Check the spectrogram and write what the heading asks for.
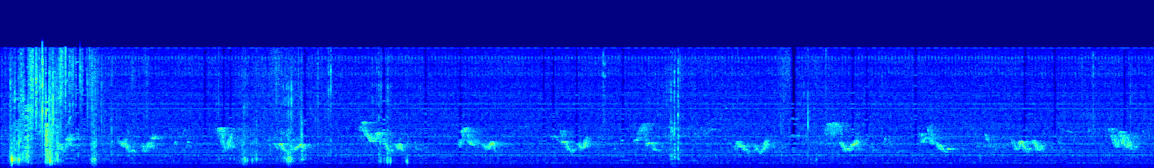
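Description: A couple of sharp knocks right at the start. Then a bird calling over a steady outdoor background: short, high chirps repeated about twice a second.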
